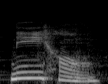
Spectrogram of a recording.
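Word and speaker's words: 日本: Contoh, ada kata nihon artinya Jepang, diucapkan nihong.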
